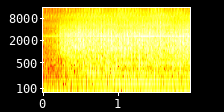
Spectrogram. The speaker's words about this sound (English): The chopper looks like a giant dragonfly when it's in the air. It buzzes around above us as Heumann tells it where to go.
